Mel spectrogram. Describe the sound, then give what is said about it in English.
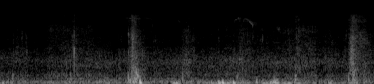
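Footsteps of someone walking a route, a few uneven, fairly soft steps landing one after another with a light scuffing quality, heard alone. “Man, I'm taking forever walking this route.”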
